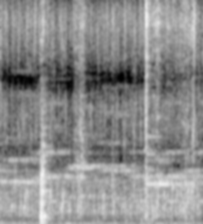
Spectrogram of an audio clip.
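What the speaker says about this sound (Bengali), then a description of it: "এই যে মাছগুলো ফুটছে" Fish curry bubbling in a pot, soft liquid bubbling with two sharper pops, close and fairly quiet.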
